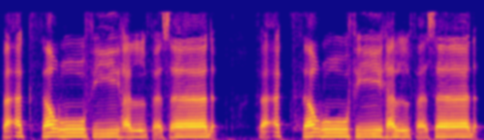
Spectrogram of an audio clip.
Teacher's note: بعض الناس يبالغ في الهمس الكاف وهذا خطأ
